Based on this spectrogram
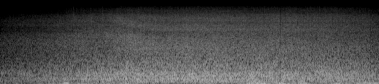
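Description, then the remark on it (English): Tall waves crash steadily against a Great Lakes shoreline during a November storm with gale-force winds, a loud, continuous roar of surf that swells in over the first second and stays full, with wind mixed in and no voices. “In the Great Lakes, this is the season of frequent storms and tall waves crashing against the shoreline.”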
